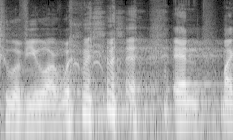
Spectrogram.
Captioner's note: laughter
